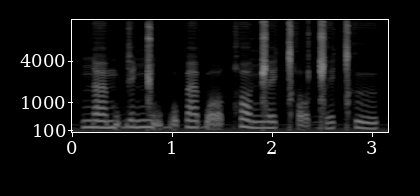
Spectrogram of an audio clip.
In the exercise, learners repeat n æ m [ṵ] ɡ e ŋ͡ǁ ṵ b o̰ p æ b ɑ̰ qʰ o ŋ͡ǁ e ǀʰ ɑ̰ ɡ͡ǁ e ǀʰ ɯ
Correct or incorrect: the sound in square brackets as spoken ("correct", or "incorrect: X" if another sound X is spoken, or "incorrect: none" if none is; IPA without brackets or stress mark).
correct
